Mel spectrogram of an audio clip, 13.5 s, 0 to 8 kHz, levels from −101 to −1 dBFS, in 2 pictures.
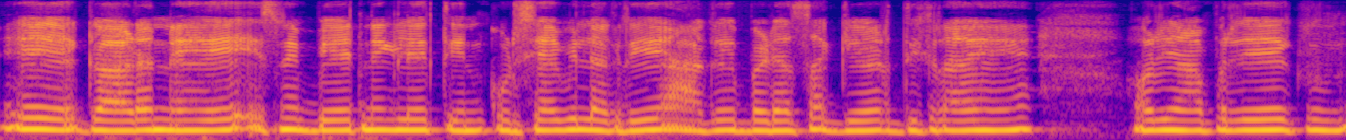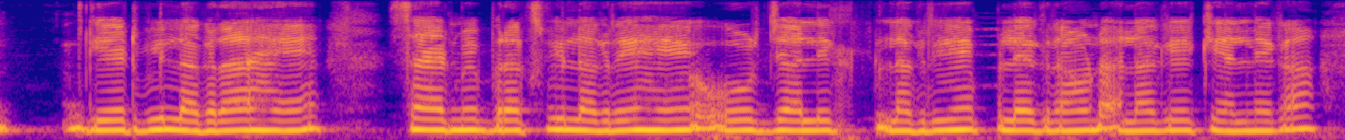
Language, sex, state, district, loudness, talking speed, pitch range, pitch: Hindi, female, Rajasthan, Churu, -19 LUFS, 205 wpm, 215-230 Hz, 220 Hz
